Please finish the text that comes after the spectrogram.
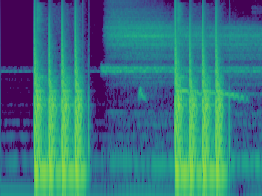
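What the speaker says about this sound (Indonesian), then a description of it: "tiba-tiba, seperti ada yang mengetuk kaca jendelanya." Knocking on a glass window comes in two quick bursts of about five sharp, close raps each, separated by a short quiet gap with a faint tonal hum underneath.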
